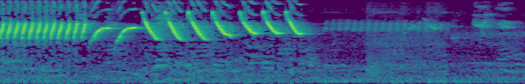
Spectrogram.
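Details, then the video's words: Prize-winning contest canary singing a training song: a fast, even trill of high notes for a second, then a series of loud, downward-swooping whistles, about eight in a row, fading to a soft, quiet warble. "canary training song"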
